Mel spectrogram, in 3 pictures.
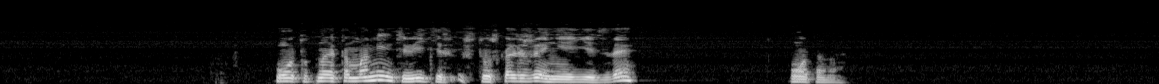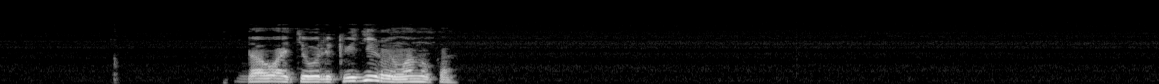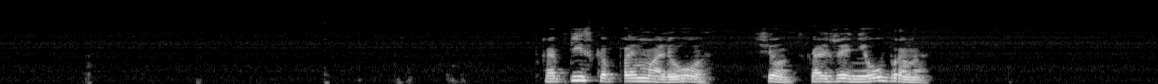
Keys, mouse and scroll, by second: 3.3-3.7 shift+middle drag, 4.4 KP_3, 6.3-12.9 drag, 13.9 click, 15.8-24.3 drag, 25.3-26.7 drag, 27.3 a, 27.8 i, 29.0-34.7 drag.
